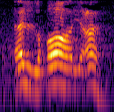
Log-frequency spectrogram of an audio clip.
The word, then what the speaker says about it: القارعة: وأشد من هذا من يقرأ في الصلوات القارعة، ما هناك هاء، خطأ، القارعة لا بد أن تبين، لأنك أنقصت حرفا من حروف القرآن، وهذا لا يجوز، وهذا لا يجوز.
